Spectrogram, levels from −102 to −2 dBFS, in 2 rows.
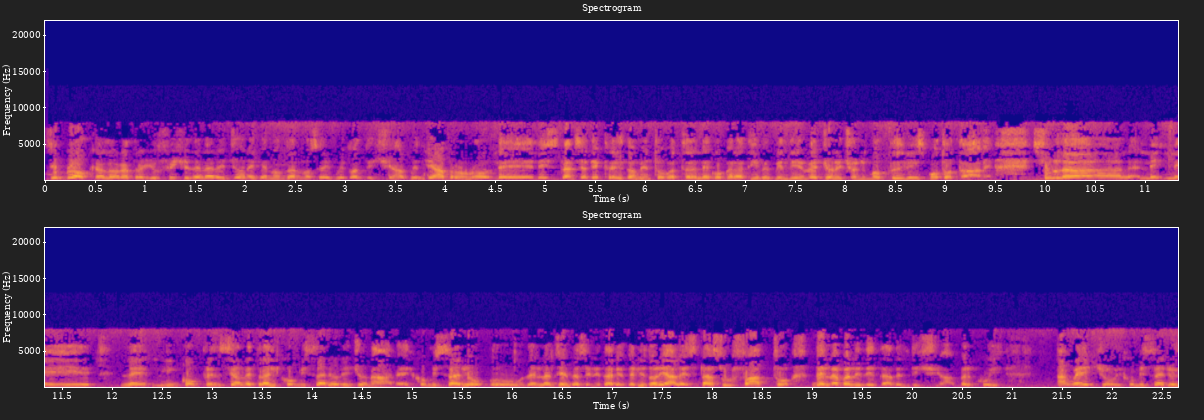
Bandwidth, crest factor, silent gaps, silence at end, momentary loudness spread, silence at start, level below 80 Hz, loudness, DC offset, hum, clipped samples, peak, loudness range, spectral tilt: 8.6 kHz; 20 dB; none; 0 s; 8 LU; 0 s; -60 dBFS; -28 LUFS; under 0.1%; none; under 0.1%; -10 dBFS; 3 LU; -2 dB/octave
